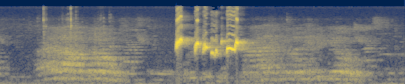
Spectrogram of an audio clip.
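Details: Morning song of a red-whiskered bulbul, used to train birds to sing: one quick, loud, lilting warbled phrase in the middle, framed by lower murmuring chatter.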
